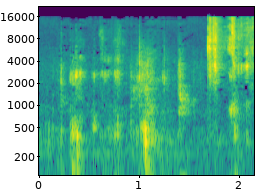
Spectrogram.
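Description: A person chewing a mouthful of food close to the microphone, with irregular soft clicks and smacks of the mouth and a brief cluster of sharper crunching sounds near the end.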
